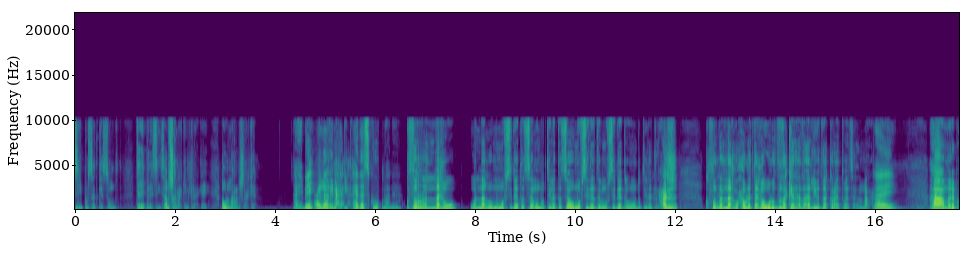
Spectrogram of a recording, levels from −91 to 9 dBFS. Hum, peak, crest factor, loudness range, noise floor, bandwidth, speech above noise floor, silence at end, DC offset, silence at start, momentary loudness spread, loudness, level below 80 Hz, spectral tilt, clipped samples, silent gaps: none; -4 dBFS; 18 dB; 11 LU; -64 dBFS; 10.5 kHz; 44 dB; 0 s; under 0.1%; 0 s; 18 LU; -20 LUFS; -42 dBFS; -5.5 dB/octave; under 0.1%; none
